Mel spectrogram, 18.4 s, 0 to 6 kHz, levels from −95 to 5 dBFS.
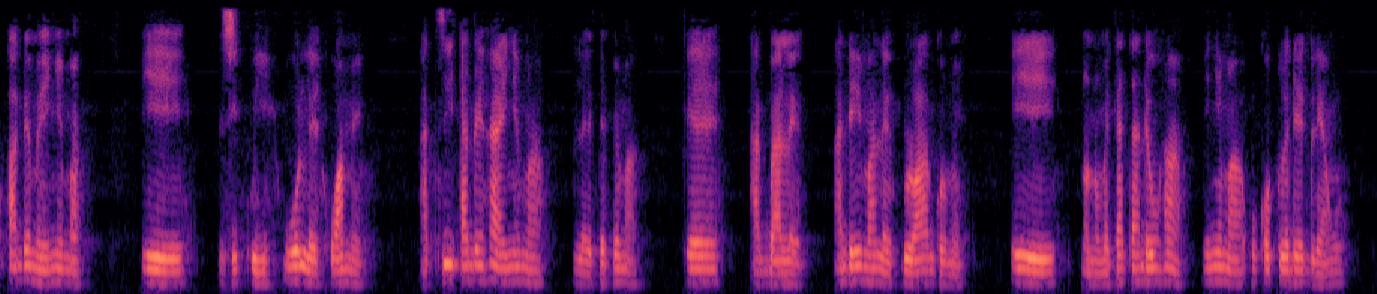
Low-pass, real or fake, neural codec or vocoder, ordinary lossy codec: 5.4 kHz; fake; codec, 24 kHz, 6 kbps, HILCodec; MP3, 32 kbps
